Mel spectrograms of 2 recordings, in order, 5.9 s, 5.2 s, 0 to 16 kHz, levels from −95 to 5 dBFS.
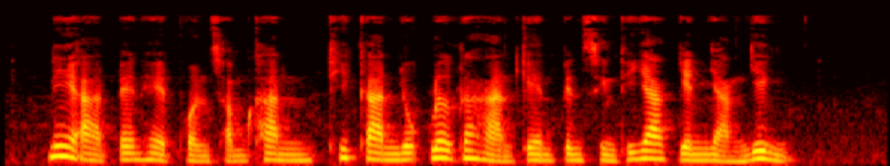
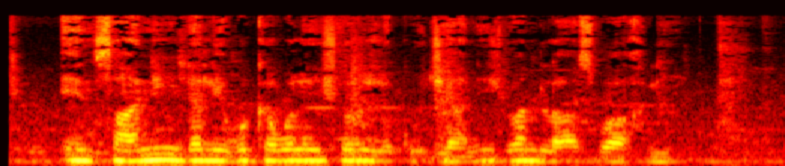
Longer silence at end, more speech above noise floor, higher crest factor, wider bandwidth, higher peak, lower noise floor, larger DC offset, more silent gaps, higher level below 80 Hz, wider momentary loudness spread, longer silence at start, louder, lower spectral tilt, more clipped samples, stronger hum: first, 0.65 s vs 0.35 s; first, 40 dB vs 23 dB; about the same, 20 dB vs 16 dB; about the same, 11.5 kHz vs 11.5 kHz; about the same, -6 dBFS vs -4 dBFS; first, -66 dBFS vs -43 dBFS; neither; neither; second, -60 dBFS vs -44 dBFS; second, 8 LU vs 12 LU; first, 0.35 s vs 0.05 s; second, -27 LUFS vs -20 LUFS; first, -7.5 dB/octave vs -5.5 dB/octave; neither; neither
